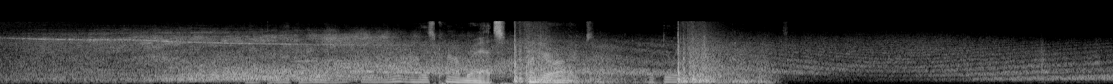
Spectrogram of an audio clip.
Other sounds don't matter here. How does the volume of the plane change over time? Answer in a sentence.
The volume of the plane goes down.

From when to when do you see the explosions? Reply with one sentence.
You can hear the explosions from 5.1 to 7.8 s.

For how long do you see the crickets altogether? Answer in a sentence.
You can't hear the crickets here.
